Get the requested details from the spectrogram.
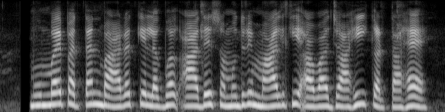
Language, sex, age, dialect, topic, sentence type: Hindi, female, 18-24, Hindustani Malvi Khadi Boli, banking, statement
